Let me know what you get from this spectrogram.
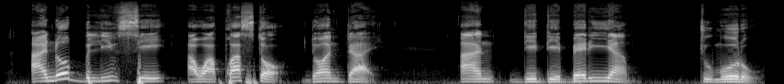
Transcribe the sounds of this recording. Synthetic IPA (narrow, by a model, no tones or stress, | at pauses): ajnobilivse | awapʰastɔ | dɔ̃ndaɪ | ãndedebɛɾiãm | tumɔɾo̰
